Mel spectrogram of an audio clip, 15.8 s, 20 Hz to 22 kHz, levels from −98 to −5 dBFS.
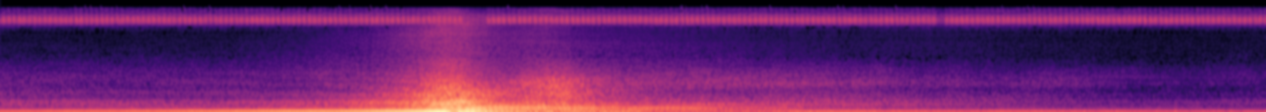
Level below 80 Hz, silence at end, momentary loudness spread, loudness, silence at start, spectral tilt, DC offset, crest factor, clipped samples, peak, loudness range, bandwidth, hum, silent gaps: -24 dBFS; 0 s; 19 LU; -23 LUFS; 0 s; -7 dB/octave; under 0.1%; 22 dB; under 0.1%; 0 dBFS; 17 LU; 16 kHz; none; none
